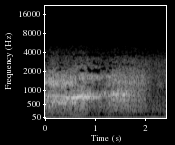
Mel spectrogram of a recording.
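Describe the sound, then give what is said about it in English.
A loud, sustained tire screech from a speeding truck skidding, with a steady high-pitched squeal lasting a couple of seconds before easing slightly, and no talking over it. “Truck go very fast.”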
